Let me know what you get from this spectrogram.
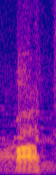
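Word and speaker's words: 八: means um it's the word b um or ba believe that's the correct pronunciation um ba in Mandarin and Bot in Cantonese and um there there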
